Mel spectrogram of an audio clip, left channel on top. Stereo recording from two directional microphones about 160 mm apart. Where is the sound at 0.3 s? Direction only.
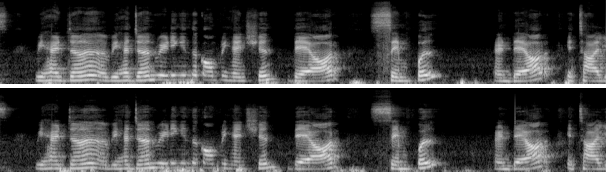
55° left (ahead or behind).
